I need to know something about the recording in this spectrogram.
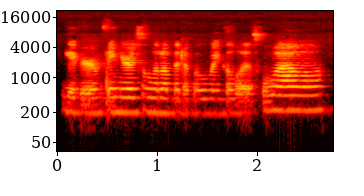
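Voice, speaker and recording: A woman facilitator leading a guided body scan meditation with gentle, tentative invitations and pauses, recorded at home. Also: mid-range voice, level tone, vocal fry, highs cut off. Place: at home, indoors. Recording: home recording, distant mic.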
